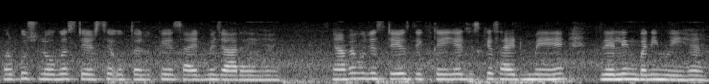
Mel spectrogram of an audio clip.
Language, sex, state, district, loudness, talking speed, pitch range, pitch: Hindi, female, Chandigarh, Chandigarh, -14 LUFS, 220 wpm, 225-240 Hz, 235 Hz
